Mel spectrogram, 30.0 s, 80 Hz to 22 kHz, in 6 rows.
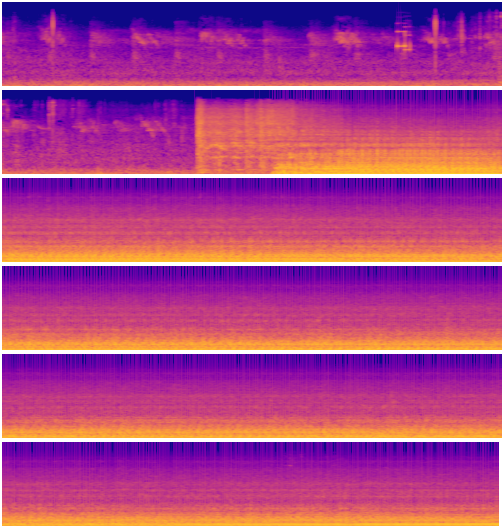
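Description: Remote cold start of a 2013 Chevrolet Silverado V8 with a stage 2 BTR camshaft and cat delete, through a Flowmaster muffler. About seven seconds in the starter cranks briefly, the engine catches, flares up and settles within a couple of seconds into a loud, steady cold idle, its cam chop largely muffled by the Flowmaster.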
